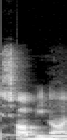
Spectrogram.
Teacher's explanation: স এর উচ্চারণটি অ এর মতোই হচ্ছে, স্বাভাবিক হচ্ছে, যেটাকে আমরা বিবৃত বলে থাকছি।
